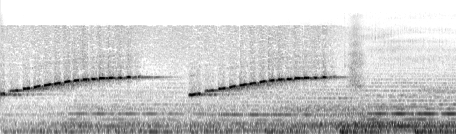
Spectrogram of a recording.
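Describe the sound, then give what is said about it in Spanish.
Two long, drawn-out whistles, each sliding slowly upward in pitch and then holding a steady note, sounding eerie over a low, murky background rumble, evoking the whistling creature of a folk legend from the plains of Venezuela. “Quizá alguien entendió o le pareció escuchar algo como esto.”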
